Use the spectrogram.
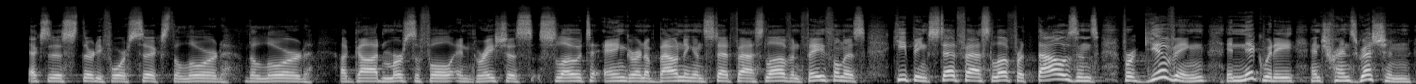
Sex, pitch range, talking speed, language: male, 140-185 Hz, 130 wpm, English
